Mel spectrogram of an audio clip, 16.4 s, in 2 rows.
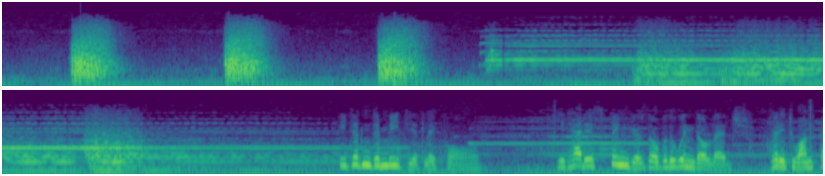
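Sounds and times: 
gunshots: 0.7s - 1.4s, 2.2s - 2.9s, 3.8s - 4.4s
swelling musical tones: 4.8s - 16.4s
speech: 11.6s - 16.4s.

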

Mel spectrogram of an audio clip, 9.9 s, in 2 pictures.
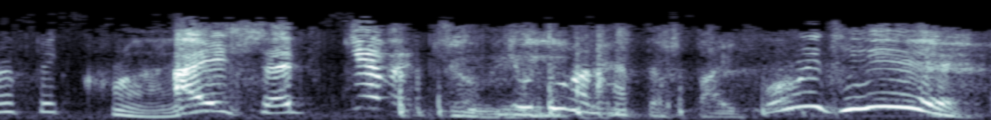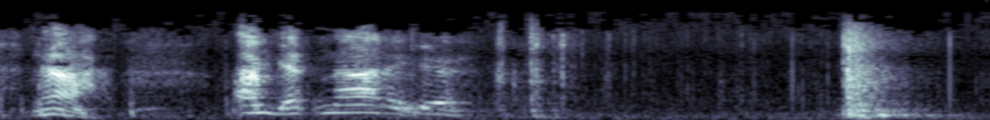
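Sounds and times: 
speech: 0.0s - 7.5s
door slammed shut: 9.2s - 9.7s.

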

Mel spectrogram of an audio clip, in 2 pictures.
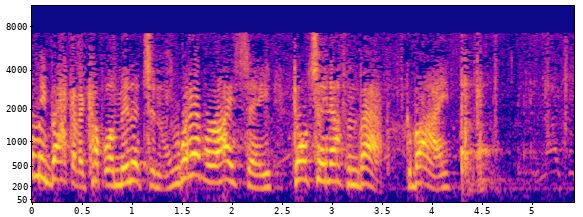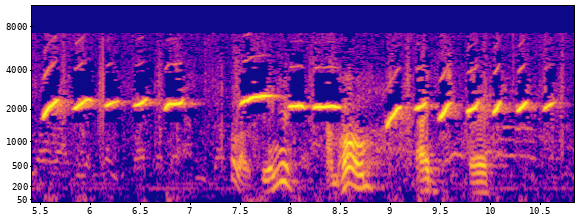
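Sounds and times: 
speech: 0.1s - 4.6s, 7.4s - 10.2s
person whistling as if calling a dog: 5.6s - 10.8s.

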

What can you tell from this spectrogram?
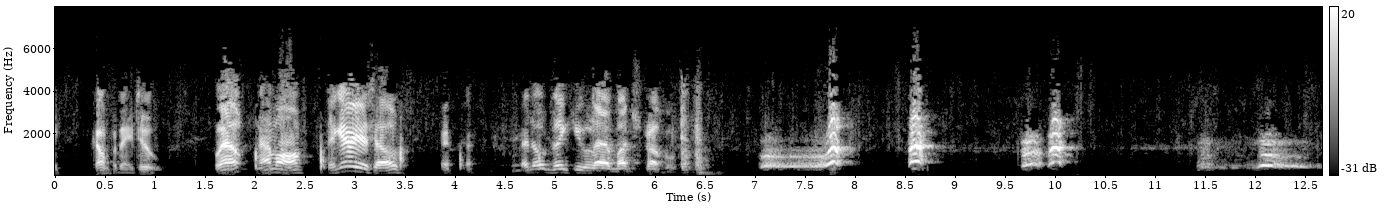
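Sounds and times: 
speech: 0.4s - 6.3s
old dog barking and whimpering: 7.0s - 9.0s, 9.6s - 10.4s, 11.3s - 12.6s.

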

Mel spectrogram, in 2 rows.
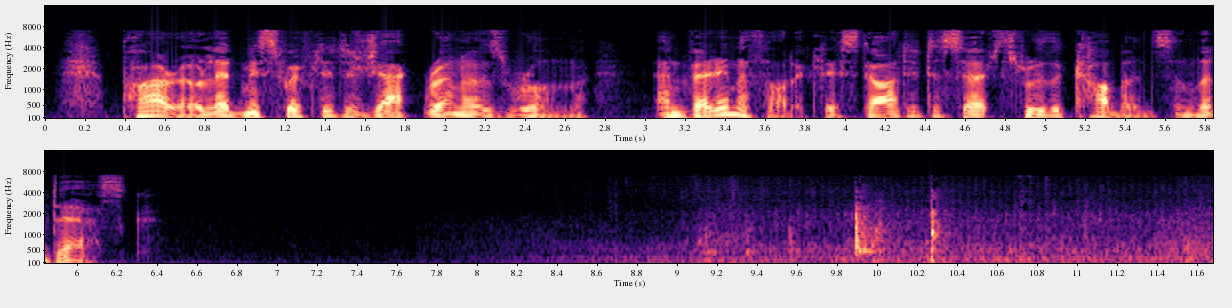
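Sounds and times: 
speech: 0.4s - 6.4s
car driving up: 7.8s - 11.6s.

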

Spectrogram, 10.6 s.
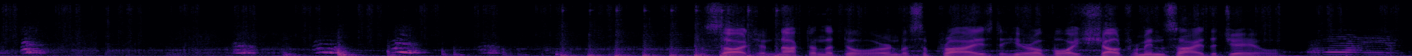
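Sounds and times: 
sled dog barking: 0.0s - 0.5s, 1.8s - 3.9s
speech: 5.4s - 9.7s.

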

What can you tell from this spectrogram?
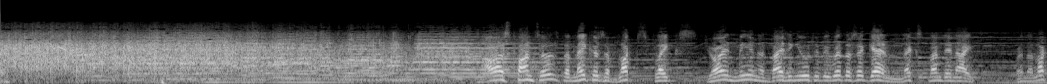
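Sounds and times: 
applause: 0.0s - 4.8s
speech: 5.0s - 10.4s.

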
